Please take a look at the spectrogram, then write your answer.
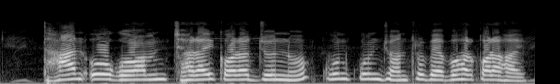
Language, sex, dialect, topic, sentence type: Bengali, female, Northern/Varendri, agriculture, question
